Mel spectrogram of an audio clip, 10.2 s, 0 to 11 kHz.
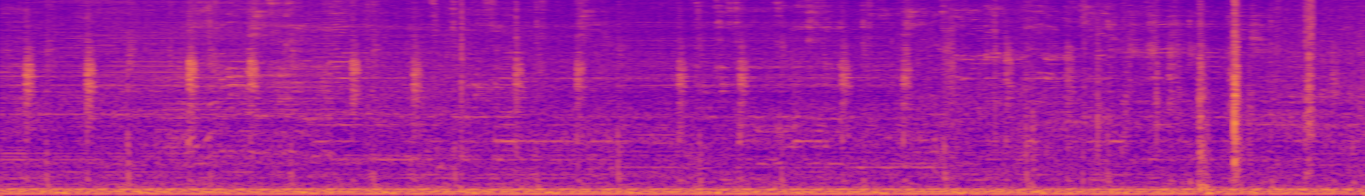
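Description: A steady low rumble, taken to be the 1984 Hurst/Olds's 307 V8 idling, with scattered light clicks throughout and a sharper click about nine seconds in.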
